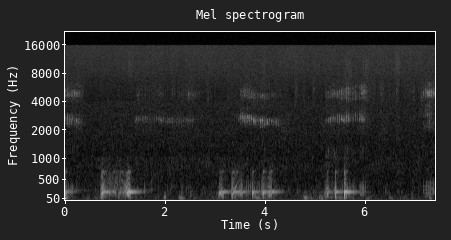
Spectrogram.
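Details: A Siamese cat gives three low, grumbling meows, each a rough, pulsing burst about a second long, which sound like it is saying "No."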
